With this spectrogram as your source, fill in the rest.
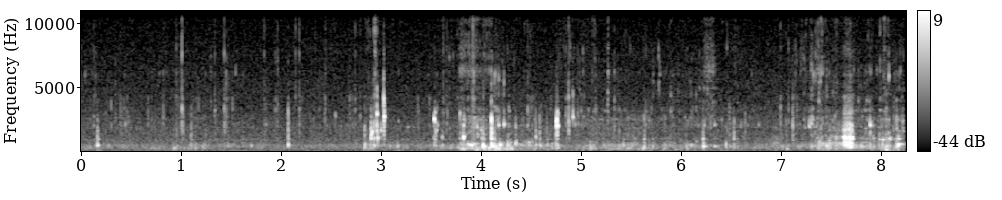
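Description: Water bubbles and gurgles close by, heard from underwater.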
